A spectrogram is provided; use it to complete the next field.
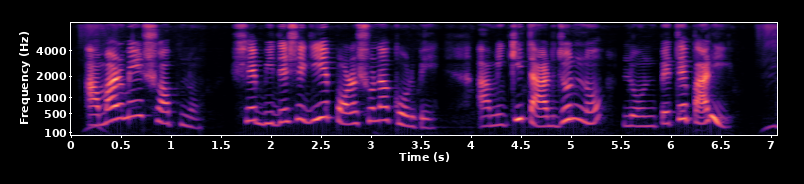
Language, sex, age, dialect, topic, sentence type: Bengali, female, 18-24, Standard Colloquial, banking, question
